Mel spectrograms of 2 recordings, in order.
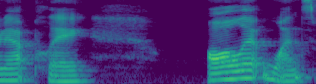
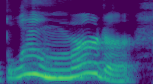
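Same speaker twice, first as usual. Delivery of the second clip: screaming; 6 semitones higher, 4 dB louder than usual. A narrator's reading. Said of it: "Amanda was screaming".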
